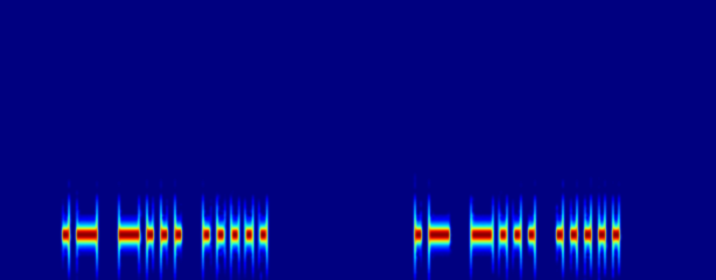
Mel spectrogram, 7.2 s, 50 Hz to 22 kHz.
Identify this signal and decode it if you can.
Morse code, heard as a keyed tone, about 17 wpm, 700 Hz. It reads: AB5 AB5
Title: USA Call Sign Prefixes - Repeated 2x - 17wpm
